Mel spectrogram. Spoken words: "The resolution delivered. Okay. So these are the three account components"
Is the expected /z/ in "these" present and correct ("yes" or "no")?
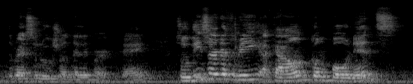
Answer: no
